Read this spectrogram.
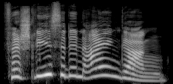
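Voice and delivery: urgent order. A narrator's reading. Friend calling an urgent order.

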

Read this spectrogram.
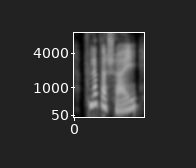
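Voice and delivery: ordinary delivery, nothing marked

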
